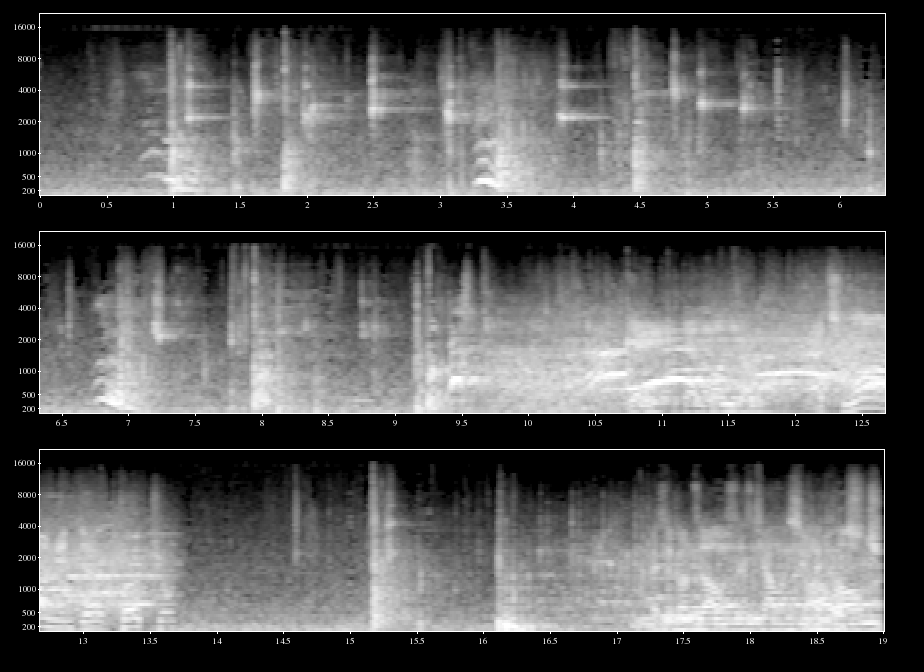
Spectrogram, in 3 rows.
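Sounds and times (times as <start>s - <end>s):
sneakers squeaking on court: 0.7s - 9.9s, 14.6s - 15.8s
racket striking tennis ball: 7.8s - 8.4s, 9.2s - 9.7s, 15.2s - 16.4s
crowd noise: 9.1s - 13.8s, 16.2s - 19.0s.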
